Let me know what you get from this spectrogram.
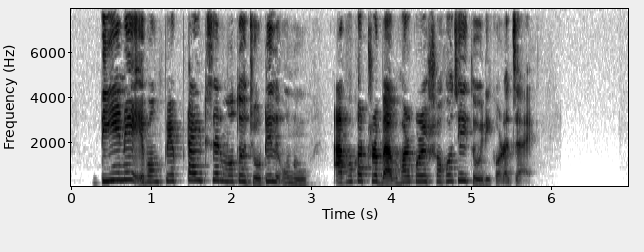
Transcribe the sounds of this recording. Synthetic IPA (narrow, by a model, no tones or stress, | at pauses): ɖieneeboŋpep̚ʈajʈseɾmɔt̪od͡ʑoʈilonu | a̰bokaɾt̪ɾobɛboɦaɾkoɾeʃɔɦod͡ʑejt̪ojɾikɔ̰ɾad͡ʑa̰e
